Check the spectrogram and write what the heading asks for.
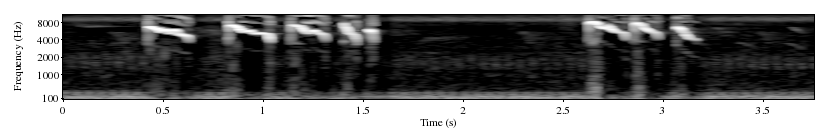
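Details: Wild-type mountain white-eye, buxtoni, singing to prompt other birds: a run of four sharp, high descending whistles, a pause, then three more, over a faint low background drone.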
